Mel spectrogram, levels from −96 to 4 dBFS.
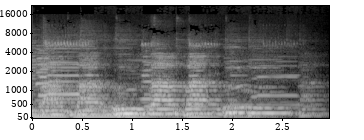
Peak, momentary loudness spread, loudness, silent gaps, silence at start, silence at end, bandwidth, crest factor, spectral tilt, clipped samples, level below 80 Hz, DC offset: -6 dBFS; 8 LU; -21 LUFS; none; 0 s; 0.05 s; 14 kHz; 14 dB; -6.5 dB/octave; under 0.1%; -32 dBFS; under 0.1%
